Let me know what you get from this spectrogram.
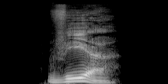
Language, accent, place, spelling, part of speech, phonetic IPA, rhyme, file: German, Germany, Berlin, wehr, verb, [veːɐ̯], -eːɐ̯, De-wehr.ogg
- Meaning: 1. singular imperative of wehren 2. first-person singular present of wehren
